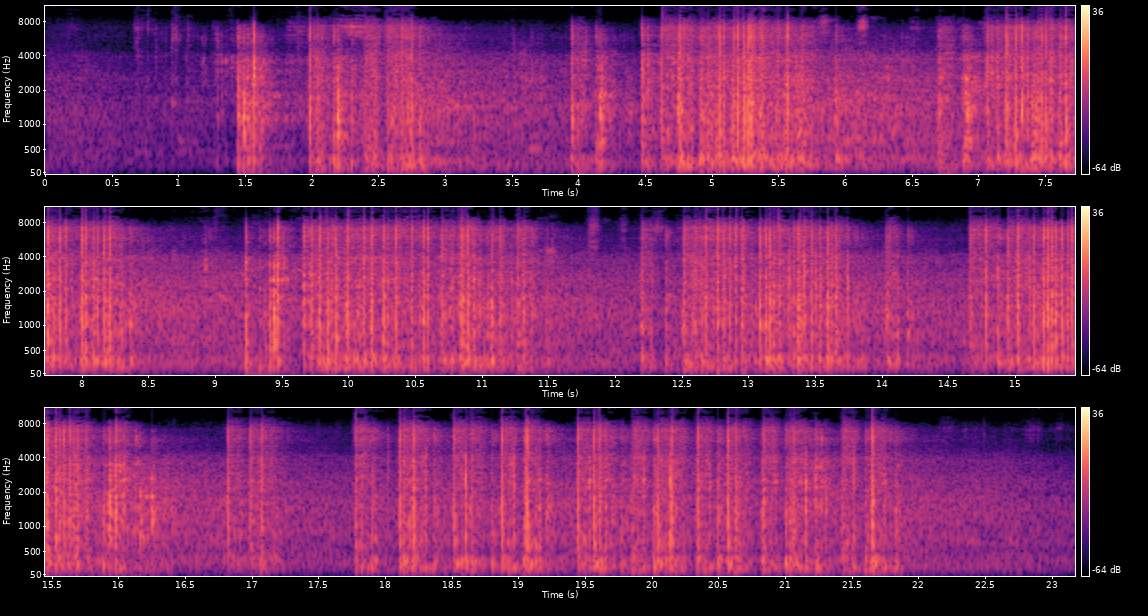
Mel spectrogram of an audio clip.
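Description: Aerial fireworks display: shells bursting overhead with dense crackling from crackle stars. A few separate bangs in the first seconds, then waves of rapid popping and crackling every couple of seconds, growing thickest near the end.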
